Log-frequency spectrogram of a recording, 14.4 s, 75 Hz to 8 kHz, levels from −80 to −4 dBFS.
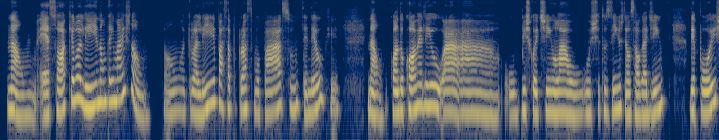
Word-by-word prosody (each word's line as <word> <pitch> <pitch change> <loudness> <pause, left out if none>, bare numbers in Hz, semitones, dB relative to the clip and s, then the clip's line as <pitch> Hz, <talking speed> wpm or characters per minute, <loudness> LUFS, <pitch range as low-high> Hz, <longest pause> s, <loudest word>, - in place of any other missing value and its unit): Não. 175 -4 +1
É 175 +1 +2
só 190 +1 +3
aquilo 280 +8 +3
ali, 235 -4 +3
não 265 0 +2
tem 275 0 +1
mais 350 +9 +1
não. 180 - -2 0.3
Então, 195 +2 -8
aquilo 195 0 -4
ali, 190 +9 +1
passar 240 -5 -1
para 215 - -20
o - - -31
próximo 205 -2 -2
passo, 200 +6 0
entendeu? 220 +5 -2
Que 210 -7 -10 0.5
não. 175 -4 +1
Quando 195 -1 +3
come 210 +3 +4
ali 240 0 0
o 225 -4 +2
ah 185 -3 +1
ah, - - -25
o 175 0 -6
biscoitinho 190 -1 0
lá, 190 -1 +4
o 175 +1 -4
os 185 0 -4
cheetosinhos, 200 +2 -4
né, 180 - 0
o - - -1
salgadinho, 180 +6 -1 0.5
depois, 195 +6 +2
195 Hz, 150 wpm, -23 LUFS, 185-225 Hz, 0.5 s, come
